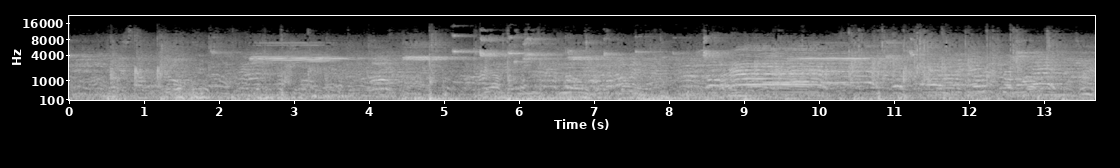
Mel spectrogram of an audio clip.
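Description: A crowd of young people talks and calls out in a large echoing hall.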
